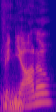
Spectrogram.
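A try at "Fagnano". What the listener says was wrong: Oh jeez, you're hitting the hard G there, buddy.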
